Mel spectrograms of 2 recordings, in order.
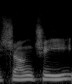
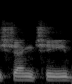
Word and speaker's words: Shang-Chi: They said Shang-Chi is going to be the one film that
